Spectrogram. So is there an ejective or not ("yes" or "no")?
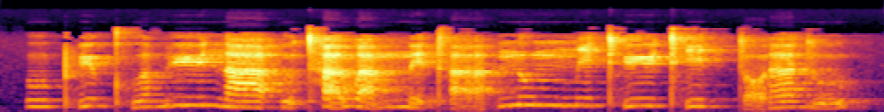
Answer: yes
